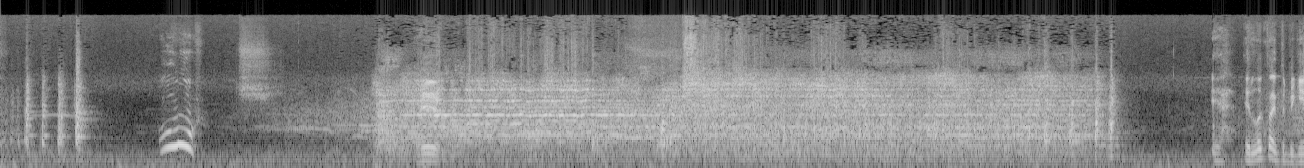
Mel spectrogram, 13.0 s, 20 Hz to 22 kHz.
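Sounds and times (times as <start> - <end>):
drumline and horns playing: 2.7 - 11.3.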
